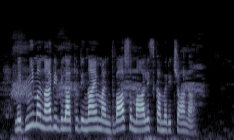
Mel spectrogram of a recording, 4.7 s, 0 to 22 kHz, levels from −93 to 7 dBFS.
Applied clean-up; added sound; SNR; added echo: classical method log-MMSE.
